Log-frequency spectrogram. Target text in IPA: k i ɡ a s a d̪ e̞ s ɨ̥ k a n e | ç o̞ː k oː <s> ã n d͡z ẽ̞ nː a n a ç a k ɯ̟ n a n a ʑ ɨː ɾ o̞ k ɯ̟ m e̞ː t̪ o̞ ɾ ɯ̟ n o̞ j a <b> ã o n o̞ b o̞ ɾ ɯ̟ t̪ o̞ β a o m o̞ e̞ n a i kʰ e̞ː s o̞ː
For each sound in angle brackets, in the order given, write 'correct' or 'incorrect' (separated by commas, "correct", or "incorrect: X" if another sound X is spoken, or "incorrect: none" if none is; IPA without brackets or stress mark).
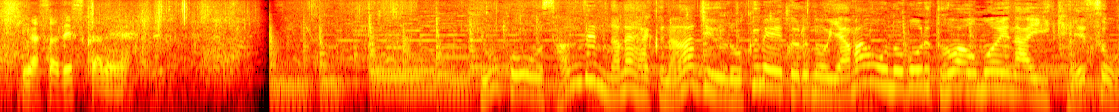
correct, incorrect: m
